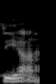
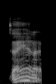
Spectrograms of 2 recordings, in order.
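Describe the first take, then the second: First: The name begins with a 'dee' sound. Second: The name begins with a 'die' sound. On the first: This is how the person herself says the name. The speaker calls it right. "No, it's Deanna" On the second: This is the anglicized reading of the spelling. The speaker calls it wrong. "the anglicized pronunciation is Diana"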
